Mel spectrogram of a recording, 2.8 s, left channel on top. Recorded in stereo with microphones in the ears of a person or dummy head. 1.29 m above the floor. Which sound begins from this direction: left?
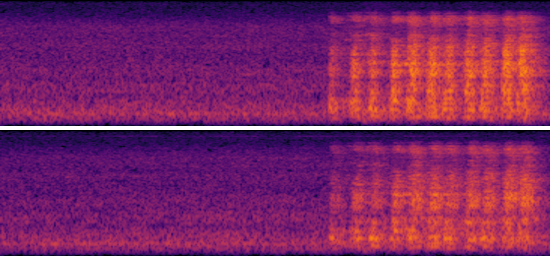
Writing, at 1.6 s.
